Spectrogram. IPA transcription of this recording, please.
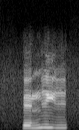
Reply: e˨ ŋ i˦ j i˧

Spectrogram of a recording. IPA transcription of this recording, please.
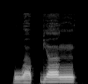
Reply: w ɐ˨˥ p̚ j ɐ˥ ŋ

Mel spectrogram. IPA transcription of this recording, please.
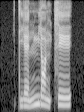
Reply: t̪ j ɛ˨˦ n m j ɑ˥˨ ŋ t͡s e˦ ɪ̯

